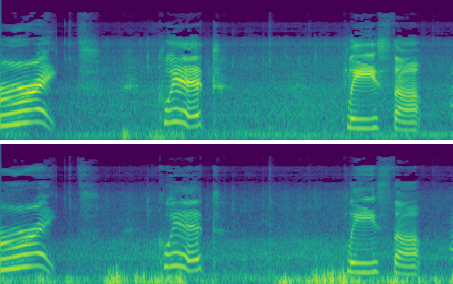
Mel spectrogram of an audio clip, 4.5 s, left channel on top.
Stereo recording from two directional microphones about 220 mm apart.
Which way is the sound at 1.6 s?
10° right (ahead or behind).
